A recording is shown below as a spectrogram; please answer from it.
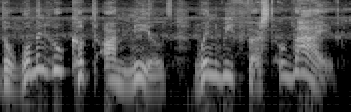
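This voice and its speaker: An actor playing a haunted, educated explorer doctor in a radio drama, speaking formally and theatrically with grave anxiety. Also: male voice, sits high, wildly swooping pitch, a little slow, slightly rough, exaggerated voice. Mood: urgent, ominous. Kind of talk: dramatic 1920s adventure radio acting.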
